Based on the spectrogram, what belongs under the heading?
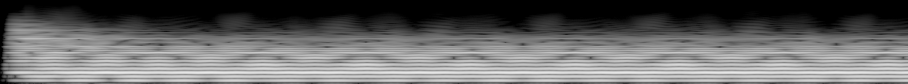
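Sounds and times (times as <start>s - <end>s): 
Yamaha YX81Z synth double bass note F sharp 3: 0.0s - 9.0s.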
